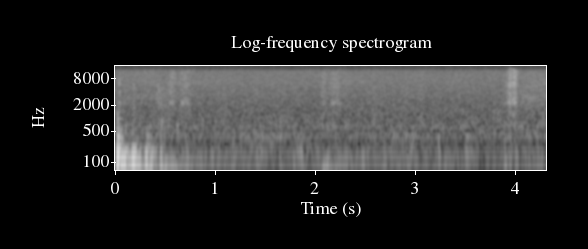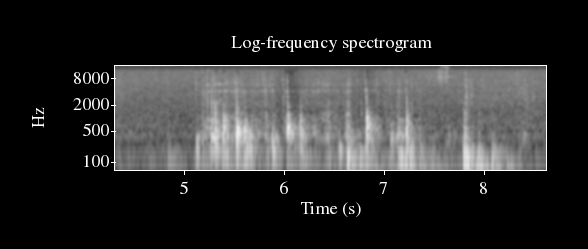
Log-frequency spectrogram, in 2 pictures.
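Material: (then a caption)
Brass. A loose brass-colored metal door knob on a white door is slowly jiggled and turned by hand. After about five seconds of near silence, a run of soft, dull metallic rattles and clicks follows for roughly three seconds, centered in the low-mids with little brightness. The loose knob shifts and clatters quietly in its fitting, with each click dying away almost immediately.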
